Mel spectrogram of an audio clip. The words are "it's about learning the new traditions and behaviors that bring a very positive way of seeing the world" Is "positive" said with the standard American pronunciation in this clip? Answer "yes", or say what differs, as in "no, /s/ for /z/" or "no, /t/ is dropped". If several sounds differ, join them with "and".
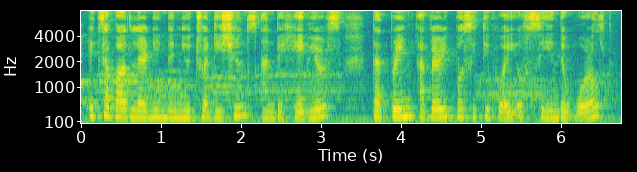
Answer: no, /s/ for /z/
